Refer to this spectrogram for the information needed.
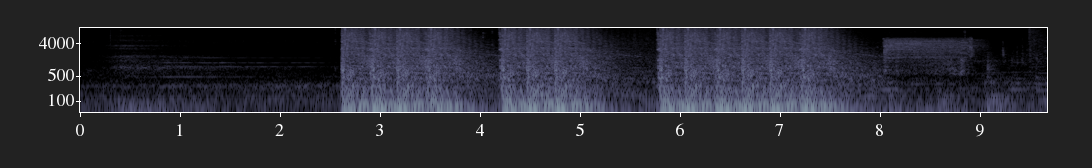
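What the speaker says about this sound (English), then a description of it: "Just thought I'd fire some pot shots." Gunfire in Fallout New Vegas: after a quiet stretch, three loud, dense bursts of shots, each lasting over a second, separated by short gaps, followed by a fainter mechanical clatter.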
